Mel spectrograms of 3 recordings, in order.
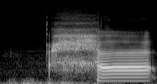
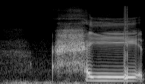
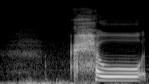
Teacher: Nih, misalnya huruf H kecil, kenapa dia mengalir nafas? Karena dia disandingkan dengan sifat rokhwah mengalir suara.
